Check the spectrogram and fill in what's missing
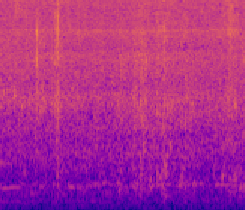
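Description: Water from a waterfall on a hiking trail pours and rushes as a steady broadband wash, fairly close and continuous for the whole stretch, with no voices over it.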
